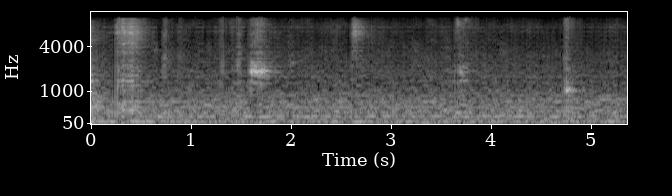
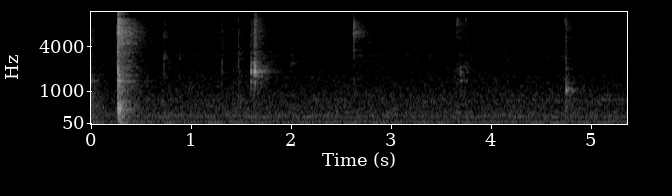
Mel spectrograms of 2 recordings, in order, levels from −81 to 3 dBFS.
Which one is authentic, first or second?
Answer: second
